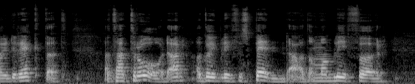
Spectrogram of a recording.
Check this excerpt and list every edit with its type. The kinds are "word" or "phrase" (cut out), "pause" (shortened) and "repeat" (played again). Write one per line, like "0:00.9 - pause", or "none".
0:02.0 - word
